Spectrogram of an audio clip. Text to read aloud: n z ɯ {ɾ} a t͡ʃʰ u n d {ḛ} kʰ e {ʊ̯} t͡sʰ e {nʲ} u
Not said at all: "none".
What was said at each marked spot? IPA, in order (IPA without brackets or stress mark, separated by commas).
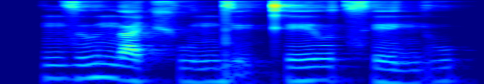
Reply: n, ḛ, ʊ̯, nʲ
